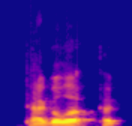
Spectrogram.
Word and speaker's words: Pegula: Pegula.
